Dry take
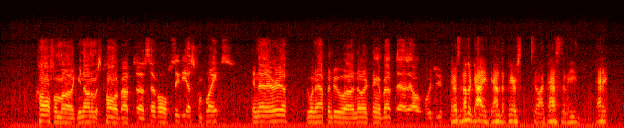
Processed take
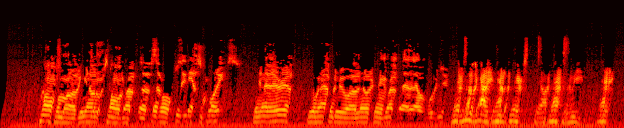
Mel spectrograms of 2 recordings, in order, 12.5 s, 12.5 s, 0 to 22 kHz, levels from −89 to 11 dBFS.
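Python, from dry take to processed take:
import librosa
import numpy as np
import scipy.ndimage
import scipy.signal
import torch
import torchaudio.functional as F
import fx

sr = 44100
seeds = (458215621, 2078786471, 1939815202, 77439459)

y = fx.spec_gate(x, sr, threshold_db=-30, keep='strong')
y = fx.dispersion(y, sr, late='highs', ms=141.0, hz=690.0)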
